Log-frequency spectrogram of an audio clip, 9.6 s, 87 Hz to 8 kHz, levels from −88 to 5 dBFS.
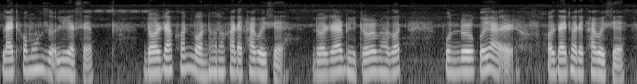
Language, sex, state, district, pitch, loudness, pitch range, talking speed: Assamese, female, Assam, Sonitpur, 165 Hz, -20 LUFS, 150-170 Hz, 105 wpm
